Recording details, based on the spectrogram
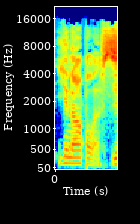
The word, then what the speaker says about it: Yiannopoulos: is that how you say his name? I don't care how you say his name. Since Milo... – I think it's Yiannopoulos.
